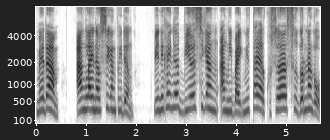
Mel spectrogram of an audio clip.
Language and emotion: Bodo, angry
